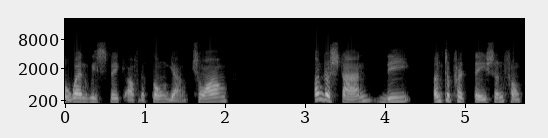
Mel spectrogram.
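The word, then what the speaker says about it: Gongyang: alphabet translate transliteration is pronounced like a k like in kangaroo so it's Kung Yang chuang z h u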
